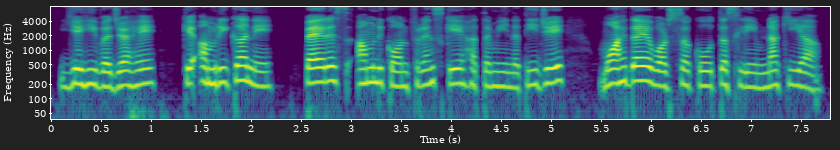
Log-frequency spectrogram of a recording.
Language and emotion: Urdu, neutral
